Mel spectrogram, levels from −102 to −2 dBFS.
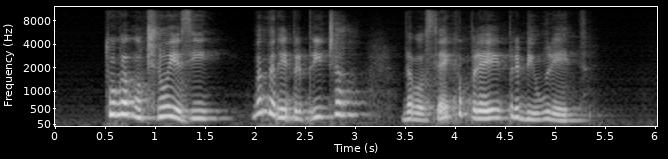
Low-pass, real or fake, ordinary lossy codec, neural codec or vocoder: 10.8 kHz; fake; none; autoencoder, 48 kHz, 32 numbers a frame, DAC-VAE, trained on Japanese speech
